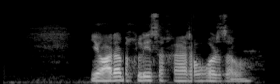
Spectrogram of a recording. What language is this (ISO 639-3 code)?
pus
